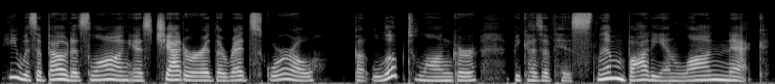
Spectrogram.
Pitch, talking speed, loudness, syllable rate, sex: 205 Hz, 165 wpm, -17 LUFS, 4.2 syllables/s, female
